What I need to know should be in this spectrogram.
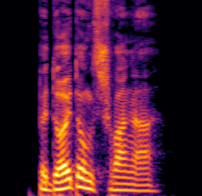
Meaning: meaningful
- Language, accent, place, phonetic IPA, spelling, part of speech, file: German, Germany, Berlin, [bəˈdɔɪ̯tʊŋsʃvaŋɐ], bedeutungsschwanger, adjective, De-bedeutungsschwanger.ogg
